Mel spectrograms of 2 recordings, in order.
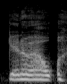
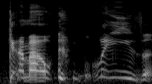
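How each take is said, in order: First: Louder, fed-up demand; fed-up plea to get him banished, louder; exasperated. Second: Laughing plea, higher; giggling request to banish him. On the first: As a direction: push it out like you've had enough. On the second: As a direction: break into a laugh while begging. Laughing at her own plea. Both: Real, not acted.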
